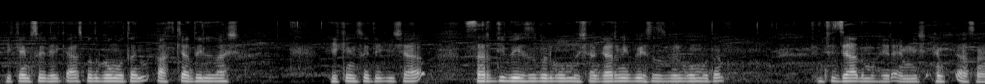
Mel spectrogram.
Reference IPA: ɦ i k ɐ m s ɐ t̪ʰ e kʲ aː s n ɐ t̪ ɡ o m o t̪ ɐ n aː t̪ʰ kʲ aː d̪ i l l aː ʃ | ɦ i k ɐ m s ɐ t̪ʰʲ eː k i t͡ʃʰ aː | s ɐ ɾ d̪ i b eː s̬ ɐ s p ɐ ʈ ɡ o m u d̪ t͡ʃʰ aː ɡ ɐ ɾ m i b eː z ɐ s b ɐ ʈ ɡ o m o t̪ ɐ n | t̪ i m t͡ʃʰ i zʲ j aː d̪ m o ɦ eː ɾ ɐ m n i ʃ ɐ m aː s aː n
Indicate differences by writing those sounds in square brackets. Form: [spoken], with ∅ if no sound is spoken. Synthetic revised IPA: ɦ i k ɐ m s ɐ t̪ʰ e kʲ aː s [m] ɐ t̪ ɡ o m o t̪ ɐ n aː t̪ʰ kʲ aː d̪ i l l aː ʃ | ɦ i k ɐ m s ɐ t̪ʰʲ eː k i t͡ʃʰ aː | s ɐ ɾ d̪ i b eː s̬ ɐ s [b] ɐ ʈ ɡ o m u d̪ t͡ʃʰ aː ɡ ɐ ɾ m i b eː [s] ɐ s b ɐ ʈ ɡ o m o t̪ ɐ n | t̪ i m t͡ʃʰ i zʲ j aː d̪ m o ɦ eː ɾ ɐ m n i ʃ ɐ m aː s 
